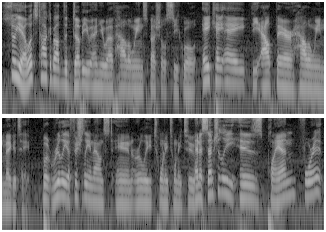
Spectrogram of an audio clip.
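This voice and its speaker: A man's voice: on the high side, a little hiss or hum. A man hosting a video essay, giving informal, enthusiastic film commentary in a conversational style. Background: background music.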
